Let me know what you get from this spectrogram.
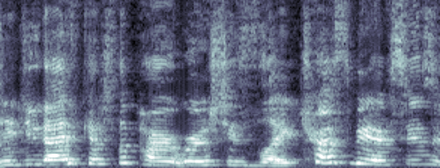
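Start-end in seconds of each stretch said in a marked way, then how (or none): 2.0-3.0 mock furious, high-pitched yelling outburst. Retelling a match moment when the wrestler yells at another wrestler: imitating Susan yelling. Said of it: "She's, like, yelling at Tenille".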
